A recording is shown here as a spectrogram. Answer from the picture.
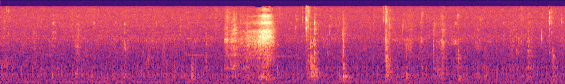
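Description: Close-up eating sounds: quiet chewing of loaded fries with scattered soft clicks. About three and a half seconds in, a louder scrape as a plastic fork digs into the fries on the tray.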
